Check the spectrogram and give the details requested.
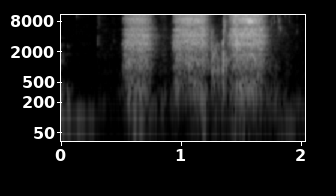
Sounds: Sniff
